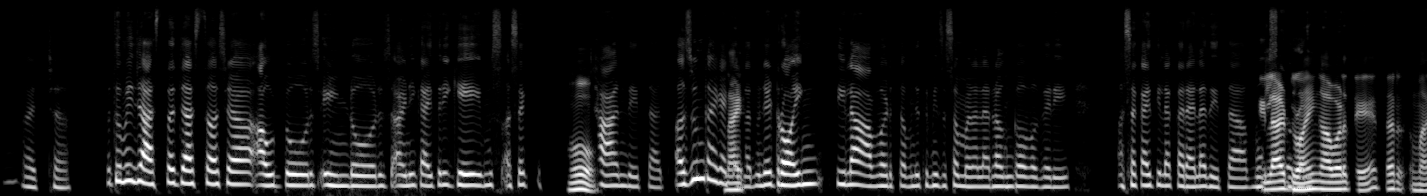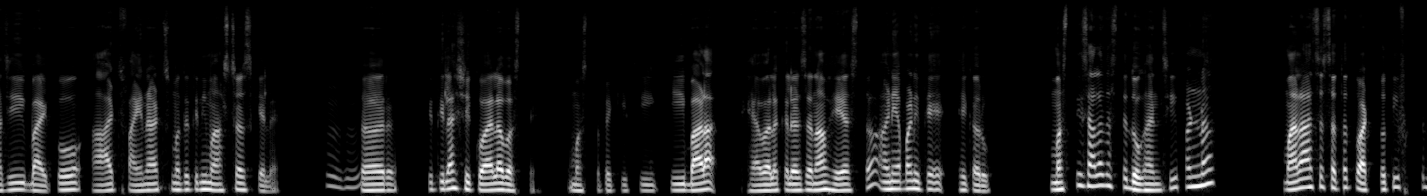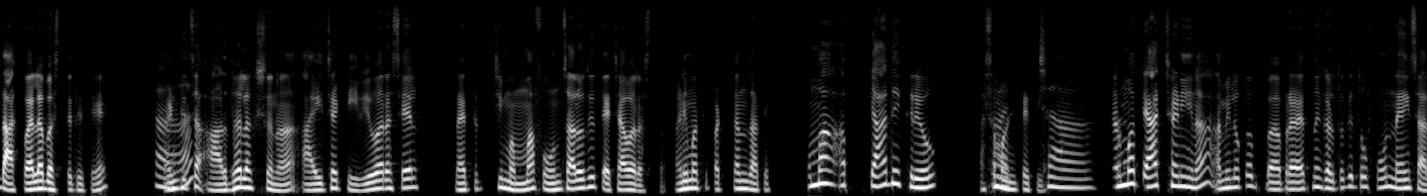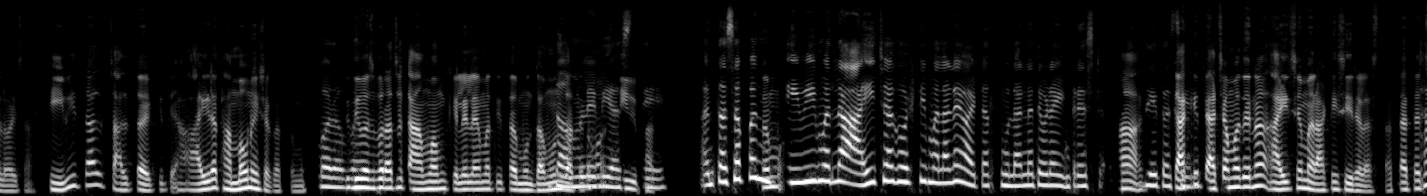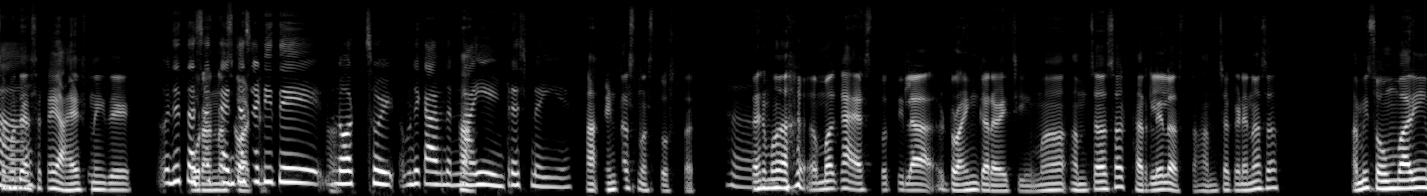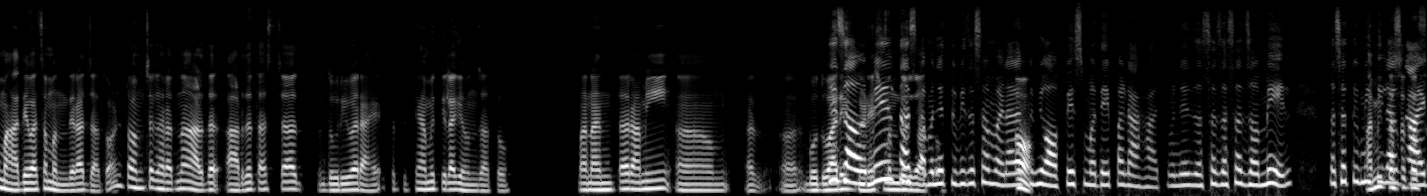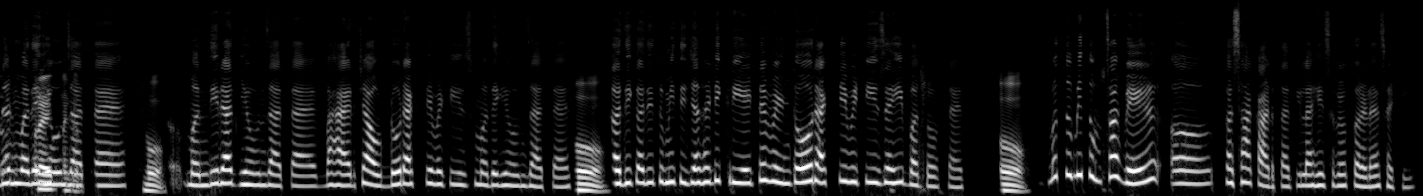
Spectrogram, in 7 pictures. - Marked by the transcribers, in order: other background noise; in English: "ड्रॉइंग"; in English: "ड्रॉइंग"; in Hindi: "आप क्या देख रहे हो?"; in English: "सीरियल"; in English: "नॉट सो"; laughing while speaking: "मग"; in English: "ड्रॉइंग"; in English: "क्रिएटिव्ह इनडोअर ॲक्टिव्हिटीजही"
- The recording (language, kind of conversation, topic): Marathi, podcast, मुलांच्या पडद्यावरच्या वेळेचं नियमन तुम्ही कसं कराल?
